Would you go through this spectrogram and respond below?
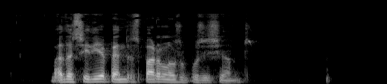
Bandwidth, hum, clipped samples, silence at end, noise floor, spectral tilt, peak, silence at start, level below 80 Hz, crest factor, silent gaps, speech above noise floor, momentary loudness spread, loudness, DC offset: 11.5 kHz; none; under 0.1%; 1.35 s; -77 dBFS; -4.5 dB/octave; -4 dBFS; 0.5 s; -62 dBFS; 22 dB; none; 53 dB; 14 LU; -24 LUFS; under 0.1%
